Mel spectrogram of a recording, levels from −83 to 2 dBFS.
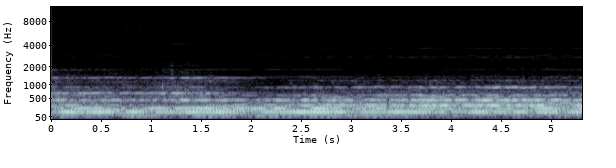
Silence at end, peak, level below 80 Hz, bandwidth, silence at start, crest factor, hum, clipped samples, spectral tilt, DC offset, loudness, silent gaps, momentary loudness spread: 0 s; -8 dBFS; -40 dBFS; 1.5 kHz; 0 s; 12 dB; none; under 0.1%; -15 dB/octave; under 0.1%; -20 LUFS; none; 4 LU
